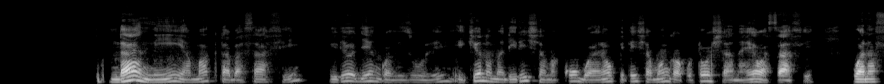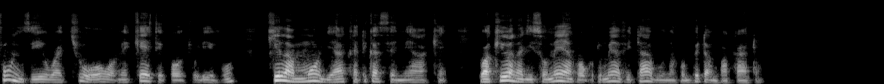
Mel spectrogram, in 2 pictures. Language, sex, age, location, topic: Swahili, male, 25-35, Dar es Salaam, education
